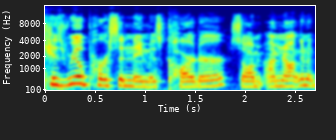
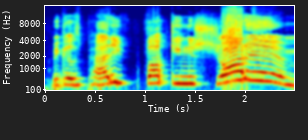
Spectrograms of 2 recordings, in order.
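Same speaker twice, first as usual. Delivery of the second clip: louder, higher, aghast; shocked outburst; 5 semitones higher, 8 dB louder than usual. Real, not acted. Narrator reacting to the shooting, loud and shocked. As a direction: blurt it out in disbelief.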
